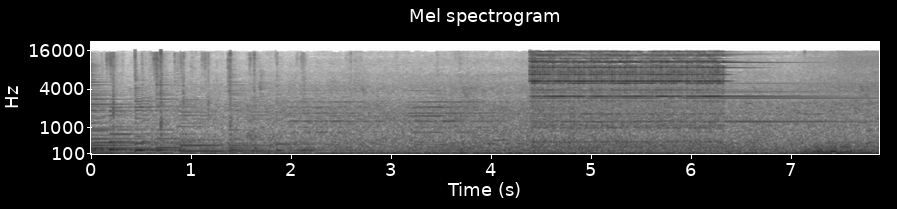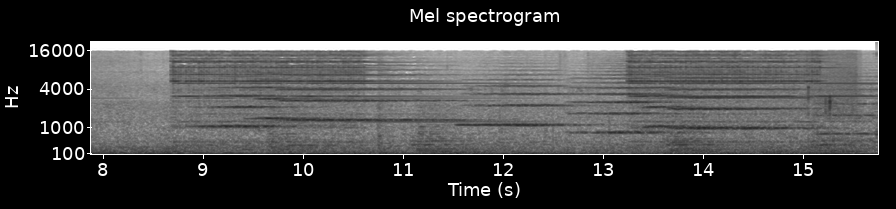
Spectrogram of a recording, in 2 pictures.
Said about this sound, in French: Cette cabine sonne Ça me rappelle un film. Euh, je décroche ou pas Bon, je décroche, on verra.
